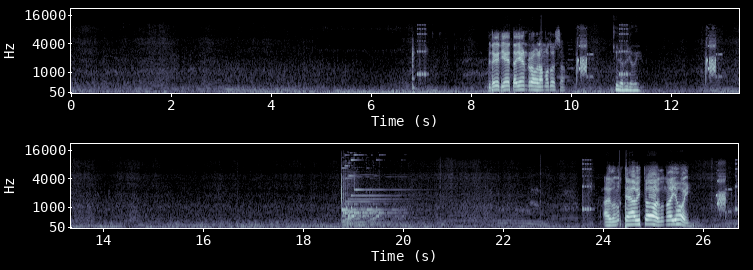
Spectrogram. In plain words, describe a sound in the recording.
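A motorbike engine hums and revs as it rides.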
